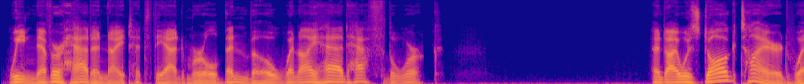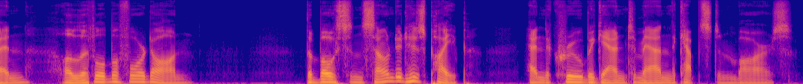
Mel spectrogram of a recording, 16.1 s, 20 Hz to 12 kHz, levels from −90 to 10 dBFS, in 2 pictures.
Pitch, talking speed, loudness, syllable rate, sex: 100 Hz, 145 wpm, -20 LUFS, 4.3 syllables/s, male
